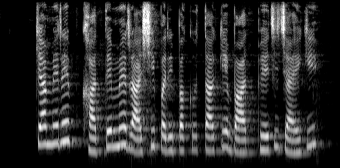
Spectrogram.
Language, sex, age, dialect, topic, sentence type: Hindi, female, 18-24, Hindustani Malvi Khadi Boli, banking, question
